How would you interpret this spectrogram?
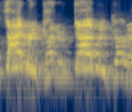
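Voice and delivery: high, shouted insistence; insistent shout. Retold or imitated. Eddie yelling his finisher at partner mid-match, insistent shout. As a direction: repeat it like he won't take no.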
